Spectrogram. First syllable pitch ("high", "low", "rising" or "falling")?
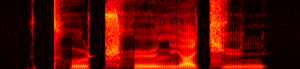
rising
